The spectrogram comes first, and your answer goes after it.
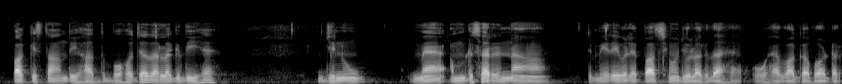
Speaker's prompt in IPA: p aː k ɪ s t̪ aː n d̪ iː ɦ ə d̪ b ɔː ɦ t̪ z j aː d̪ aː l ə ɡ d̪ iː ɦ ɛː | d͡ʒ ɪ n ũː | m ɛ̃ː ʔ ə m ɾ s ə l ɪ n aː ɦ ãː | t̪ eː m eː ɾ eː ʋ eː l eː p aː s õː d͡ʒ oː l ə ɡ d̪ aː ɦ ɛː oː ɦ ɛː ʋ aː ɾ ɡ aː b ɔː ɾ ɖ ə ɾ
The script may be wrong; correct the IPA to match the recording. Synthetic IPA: p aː k ɪ s t̪ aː n d̪ iː ɦ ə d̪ b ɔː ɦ t̪ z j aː d̪ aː l ə ɡ d̪ iː ɦ ɛː | d͡ʒ ɪ n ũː | m ɛ̃ː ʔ ə m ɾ s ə ɾ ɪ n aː ɦ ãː | t̪ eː m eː ɾ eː ʋ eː l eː p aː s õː d͡ʒ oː l ə ɡ d̪ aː ɦ ɛː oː ɦ ɛː ʋ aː ɡ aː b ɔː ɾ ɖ ə ɾ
